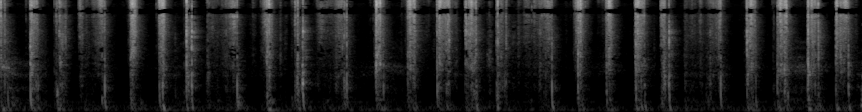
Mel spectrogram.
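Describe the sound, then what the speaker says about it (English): Tarot cards being riffle-shuffled again and again in a quick, regular rhythm of crisp bursts, close and fairly quiet. "Okay, that part shuffles beautifully."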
